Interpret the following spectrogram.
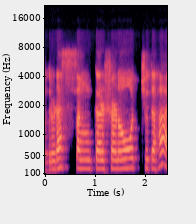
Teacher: Drudas and Drudha is a second Dha, it is not regular Da. Drudas, so there will be an extra sibilant because the next nama starts with Sankarshana S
